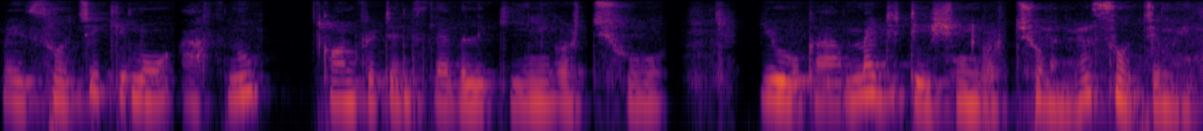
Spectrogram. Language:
Nepali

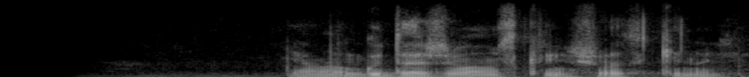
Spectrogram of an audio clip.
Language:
Russian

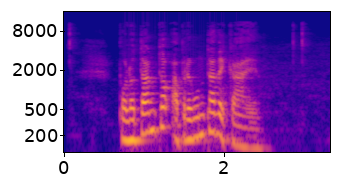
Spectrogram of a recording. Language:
Galician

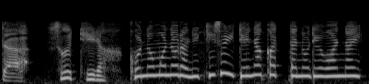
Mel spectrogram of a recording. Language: Japanese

